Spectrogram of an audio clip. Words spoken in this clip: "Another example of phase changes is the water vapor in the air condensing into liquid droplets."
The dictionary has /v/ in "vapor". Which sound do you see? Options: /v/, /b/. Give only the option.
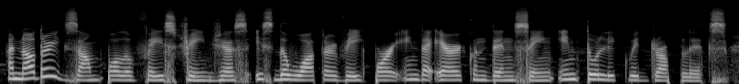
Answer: /v/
